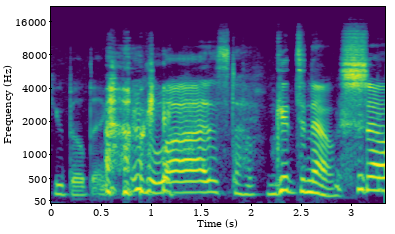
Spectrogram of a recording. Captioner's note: chuckles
